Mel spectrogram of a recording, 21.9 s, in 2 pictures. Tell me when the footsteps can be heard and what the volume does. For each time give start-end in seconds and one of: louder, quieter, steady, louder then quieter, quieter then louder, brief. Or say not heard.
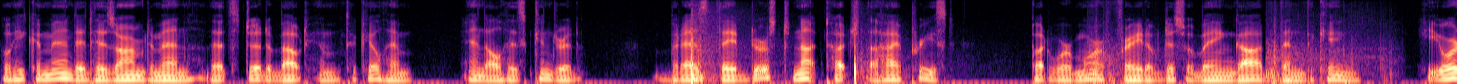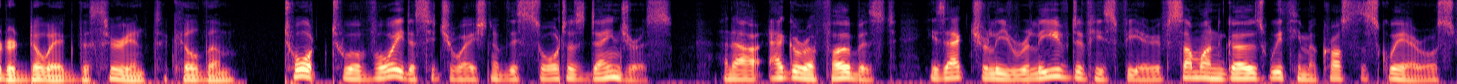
not heard.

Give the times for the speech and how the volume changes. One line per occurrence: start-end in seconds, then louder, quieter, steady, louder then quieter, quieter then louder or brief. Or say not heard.
0.0-21.8 steady.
